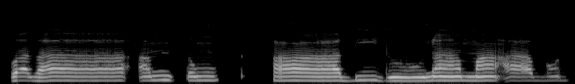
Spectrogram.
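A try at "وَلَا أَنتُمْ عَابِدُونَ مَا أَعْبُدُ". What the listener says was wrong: ولا انتم عابدون ما اعبد. اعبد با کو راؤنڈ کر کے, بالکل یہی آیت ہے, دوبارہ ریپیٹ ہو رہی.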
